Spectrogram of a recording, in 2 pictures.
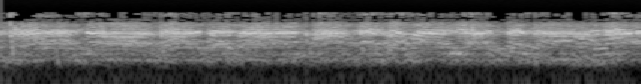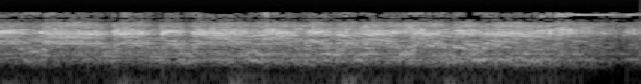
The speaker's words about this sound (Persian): در ویدیوهایی که از این تجمع در شبکه‌های اجتماعی منتشر شده دیده می شود که این پرستاران به نشانه اعتراض به وضعیت معیشتی خود سفره خالی به دست گرفته و فریاد می زنند پرستار داد بزن، حقتو فریاد بزن و یا وعده و وعید کافیه، سفره ما خالیه.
